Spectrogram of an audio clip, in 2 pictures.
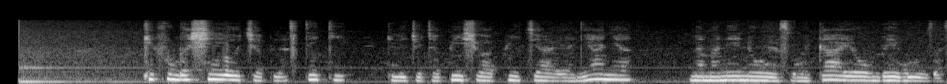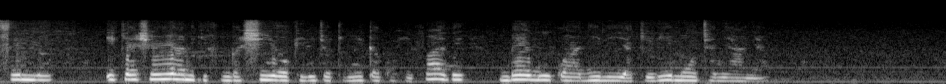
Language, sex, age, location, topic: Swahili, female, 25-35, Dar es Salaam, agriculture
